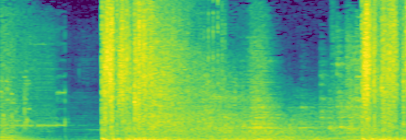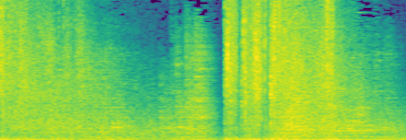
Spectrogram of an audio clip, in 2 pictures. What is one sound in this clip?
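Heavy naval guns fire in loud, rumbling booms.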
